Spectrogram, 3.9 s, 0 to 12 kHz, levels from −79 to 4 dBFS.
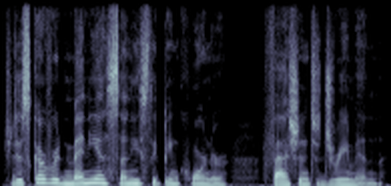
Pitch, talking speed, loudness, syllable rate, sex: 190 Hz, 170 wpm, -20 LUFS, 5.9 syllables/s, female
